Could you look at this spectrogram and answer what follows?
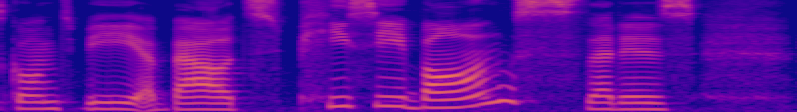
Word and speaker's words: bang: to be about PC bongs that is usually spelled ba ng but it's actually pronounced bong if you read in Hangul so yeah that's the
